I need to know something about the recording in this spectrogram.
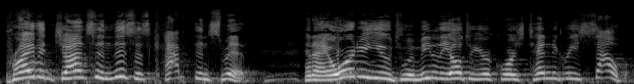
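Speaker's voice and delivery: shouted radio order. Acted. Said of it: "the captain shouted back over the radio".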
